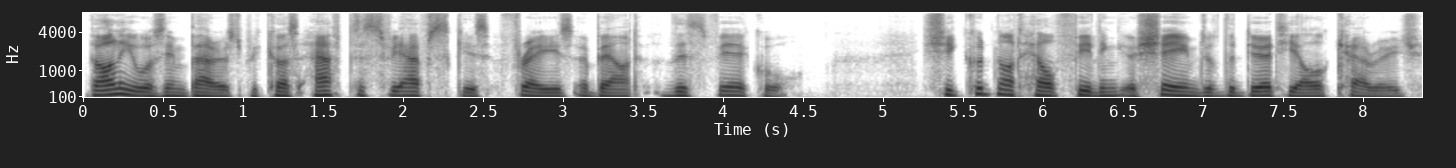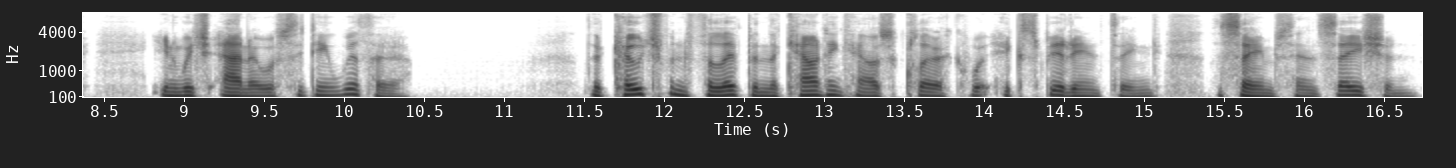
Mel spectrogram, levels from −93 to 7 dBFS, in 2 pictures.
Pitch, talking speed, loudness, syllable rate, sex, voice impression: 130 Hz, 145 wpm, -20 LUFS, 5.1 syllables/s, male, very masculine, slightly old, slightly thick, sincere, slightly calm, slightly elegant, slightly kind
